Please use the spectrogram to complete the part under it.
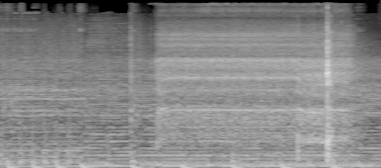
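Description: A power tool spins out the last bolt on a Harley-Davidson Street Glide front fairing, a close whirring and ratcheting buzz with a brief sharp clink near the end.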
